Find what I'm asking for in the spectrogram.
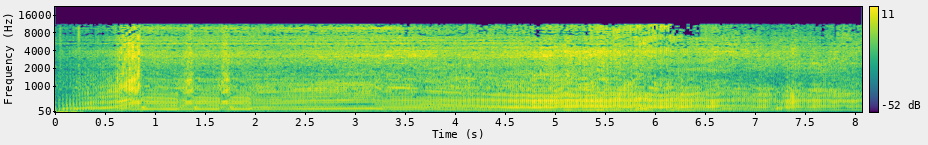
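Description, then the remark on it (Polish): A speedway motorcycle engine roars loudly on a Saturday morning at Rancho Diana, its pitch rising and falling with throttle blips before settling into a steady, rasping drone, with no voices. “No, tu mówimy, gdzieś marzymy o jeżdżeniu, o warkocie motocykli żużlowych, a właśnie w sobotnie przedpołudnie warczał motocykl żużlowy na Rancho Diana należącym do rodziny Pawlickich.”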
